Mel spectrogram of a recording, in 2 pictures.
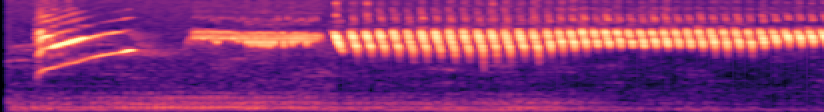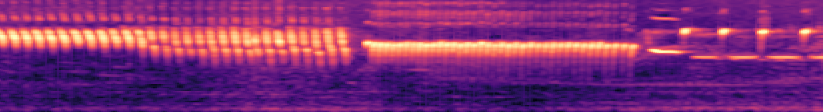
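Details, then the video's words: Canary song: rising slurred notes, then a long, loud, rapid buzzing trill held for about four seconds, followed by a steady pure whistle and a few looping notes, over a constant low hum. "استمتع بأجمل تغريدات طيور الكناري"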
